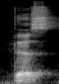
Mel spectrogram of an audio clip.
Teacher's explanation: تا کو باریک، سین کو باریک سیٹی سے ادا کریں گے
